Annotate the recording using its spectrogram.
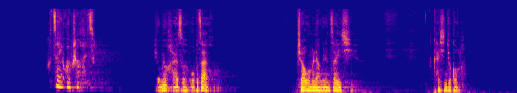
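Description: A young man speaks calmly and warmly.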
